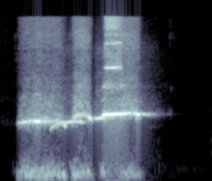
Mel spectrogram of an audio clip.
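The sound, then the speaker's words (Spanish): A person whistles a short melodic phrase from a rock song, about a second long, the tune rising slightly with a few breaks, fairly loud over some low breathy rumble. “Déjame ver si me sale el silbido de”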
